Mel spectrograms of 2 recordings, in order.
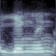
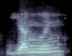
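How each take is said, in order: First: The first syllable sounds like 'ying'. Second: The first syllable sounds like 'young'. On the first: The speaker calls it wrong. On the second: The speaker calls it right.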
